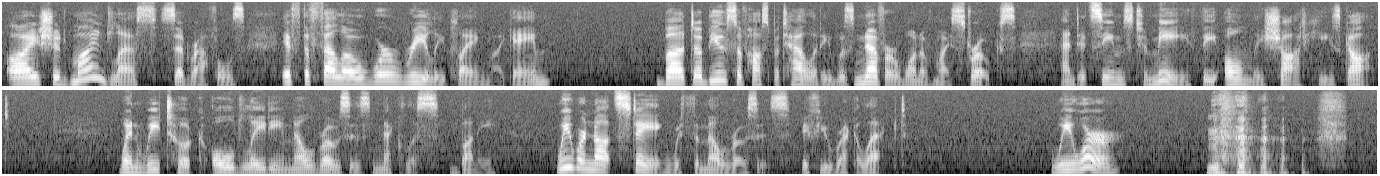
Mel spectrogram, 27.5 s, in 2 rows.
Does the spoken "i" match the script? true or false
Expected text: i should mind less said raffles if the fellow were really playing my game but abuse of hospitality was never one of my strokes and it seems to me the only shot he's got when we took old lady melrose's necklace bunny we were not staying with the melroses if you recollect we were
true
